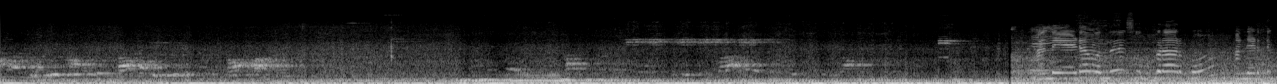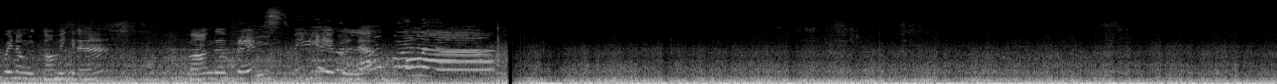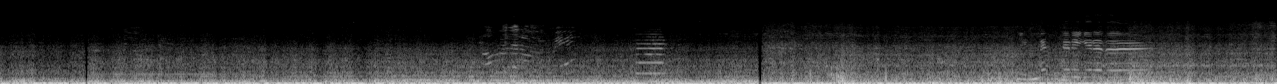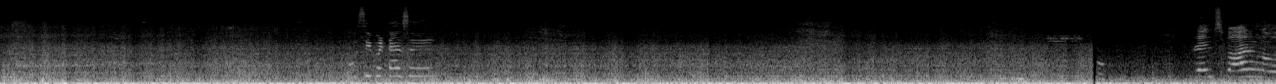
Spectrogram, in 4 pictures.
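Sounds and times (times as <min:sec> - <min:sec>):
car engine drone: 0:00.0 - 0:51.0
road rumble: 0:00.0 - 0:51.0
car horn toot: 0:06.2 - 0:07.9, 0:09.4 - 0:09.8, 0:31.9 - 0:32.3, 0:48.8 - 0:49.2.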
